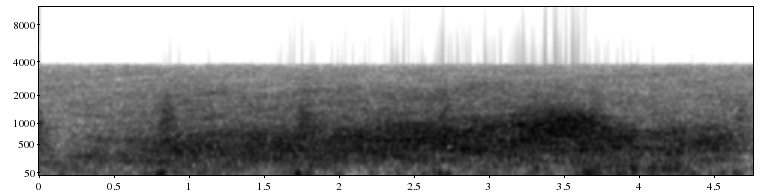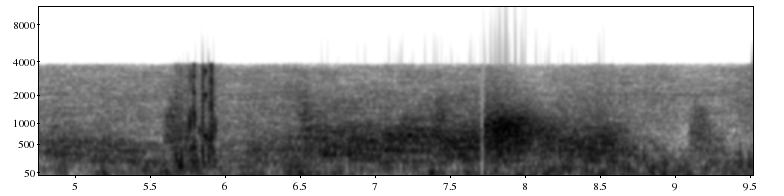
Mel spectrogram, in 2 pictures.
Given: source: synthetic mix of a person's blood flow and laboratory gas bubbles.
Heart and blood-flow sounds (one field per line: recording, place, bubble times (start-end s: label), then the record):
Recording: Doppler ultrasound of blood flow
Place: subclavian vein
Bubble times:
5.64-5.98 s: bubbles
From the record:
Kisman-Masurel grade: 212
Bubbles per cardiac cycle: several, 3 to 8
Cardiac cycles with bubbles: 1 to 10%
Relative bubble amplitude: moderate (0.250 to 0.450)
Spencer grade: 1 (occasional bubble signal discernible with the cardiac motion signal, with majority of cardiac periods free of bubbles)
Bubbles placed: anywhere in the cardiac cycle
